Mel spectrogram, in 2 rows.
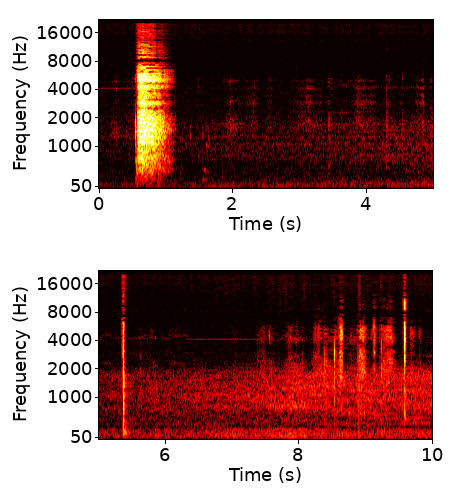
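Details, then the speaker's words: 2010 Toyota Prius that knocks and shakes violently on first morning startup; loosening the coolant reservoir cap releases a loud, sharp hiss, indicating combustion gases entering the cooling system (suspected head gasket failure). "now little hissing is considered normal but if it hisses like that that is an indicator of combustion gases"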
